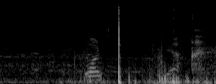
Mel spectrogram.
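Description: A volleyball struck hard by a hand once, a single sharp smack a little past a second in, with players' short shouts around it.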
